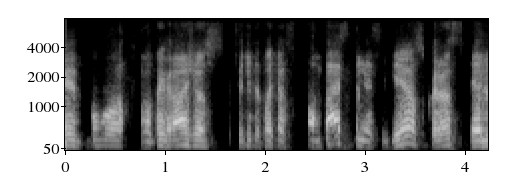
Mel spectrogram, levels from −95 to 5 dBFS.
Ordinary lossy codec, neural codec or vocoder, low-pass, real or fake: Opus, 24 kbps; codec, 44.1 kHz, 3.4 kbps, Pupu-Codec; 7.2 kHz; fake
